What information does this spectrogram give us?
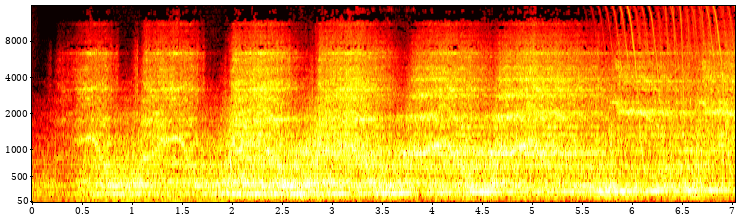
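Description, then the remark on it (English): The TARDIS dematerialisation whooshing sound effect from Doctor Who: a loud, rhythmic grinding wheeze that pulses roughly once a second over a steady low hum that slowly rises in pitch, with no voices. “TARDIS whooshing, TARDIS whooshing, TARDIS whooshing.”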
